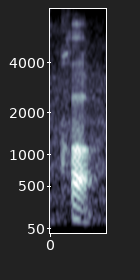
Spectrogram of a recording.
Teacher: तो जो अघोष हुई हो और महाप्राण भी ध्वनि हो वो हमारा हो जाएगा यहां पे ख। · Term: अघोष महाप्राण ध्वनि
